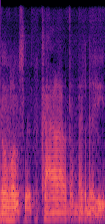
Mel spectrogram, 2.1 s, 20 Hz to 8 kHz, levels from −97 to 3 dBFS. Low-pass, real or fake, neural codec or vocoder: 7.2 kHz; fake; codec, 16 kHz in and 24 kHz out, 0.6 kbps, FireRedTTS-2 codec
